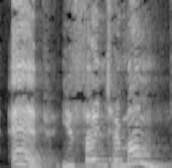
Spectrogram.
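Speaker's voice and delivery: high, excited exclamation; delighted Flo. A narrator's reading. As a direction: cheer the dog's success, pitch up. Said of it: "said Flo".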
